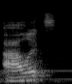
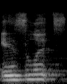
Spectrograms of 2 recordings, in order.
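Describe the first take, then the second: First: The word is not said as it is spelled. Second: The word is said just as it is spelled. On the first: This is the accepted pronunciation. "I know it's islets" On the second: It helps listeners remember the spelling. "I say islets so that you can spell it correctly"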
